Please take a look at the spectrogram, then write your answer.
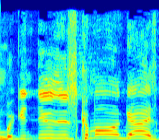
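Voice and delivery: high-pitched rallying cry; rousing pep talk. Retold or imitated. Coach rallies the team at halftime, rousing pep talk. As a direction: fire up the team, voice lifted high. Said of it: "gets them all fired up".

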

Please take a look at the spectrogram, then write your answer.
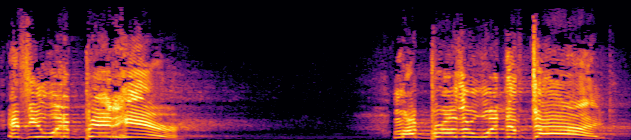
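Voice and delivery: high and loud, full of blame; shouted accusation. Acted. Sister yells at Jesus over her dead brother, shouted accusation. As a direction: scream the blame at him.

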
